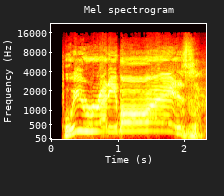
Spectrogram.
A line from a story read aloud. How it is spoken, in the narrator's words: shouted Jack with a defiant howl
